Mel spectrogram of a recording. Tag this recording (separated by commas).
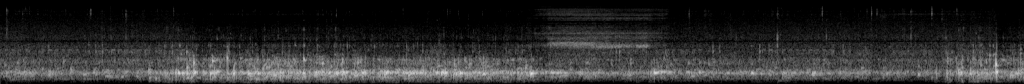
scuba diving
